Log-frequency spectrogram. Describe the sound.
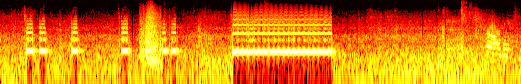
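A phone call placed during an Arizona Board of Executive Clemency parole hearing rings out over a speaker: a quick run of short electronic beeps, then a single steady two-second ring tone, thin and tinny, over faint room noise.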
